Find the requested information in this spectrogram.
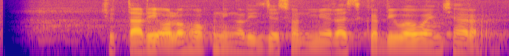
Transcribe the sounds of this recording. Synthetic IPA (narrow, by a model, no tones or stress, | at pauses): t͡ʃut̪aɾiɔlɔɦɔk̚niŋalid͡ʒəsɔnmiɾaskərdiwawaɲt͡ʃaɾa̰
